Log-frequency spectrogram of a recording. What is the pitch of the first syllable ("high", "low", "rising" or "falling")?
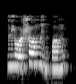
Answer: rising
